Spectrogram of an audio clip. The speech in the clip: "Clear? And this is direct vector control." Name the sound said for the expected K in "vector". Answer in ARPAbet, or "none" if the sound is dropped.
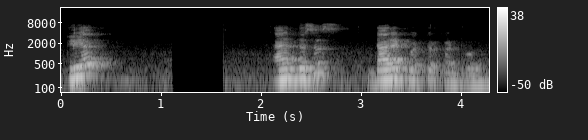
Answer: K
